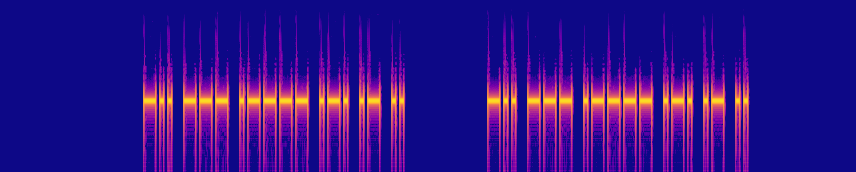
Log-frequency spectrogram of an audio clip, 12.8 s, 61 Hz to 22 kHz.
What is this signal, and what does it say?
Morse code, heard as a keyed tone, about 21 wpm, 700 Hz. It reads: DO1RAI DO1RAI
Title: DXCC-100 Call Signs - 6 Characters - Repeated 2x - 20wpm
